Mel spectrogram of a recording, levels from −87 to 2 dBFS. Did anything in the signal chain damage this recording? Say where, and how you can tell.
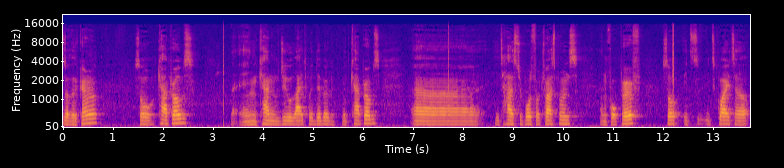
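Yes, in the analogue wiring: three electrical switching spikes land at 3.20, 7.70 and 12.19 s, each a sharp snap lasting under 20 ms and peaking around -5 dBFS. On a waveform each is a near-vertical needle; on a spectrogram, a thin full-height vertical stripe. This is likely a nearby switch, relay or static discharge arcing and inducing a brief transient into the line before conversion.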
